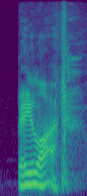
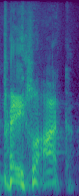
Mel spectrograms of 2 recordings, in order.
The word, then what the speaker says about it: Balak: Some among you who hold to the teaching of, I don't know how to pronounce, Balaam, teachings of Balaam, and Balak. Is that it? That pretty close? Balak. Okay. Balak. That pretty close? Okay. Well, not really. Oh, Balak.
